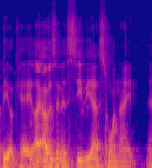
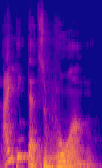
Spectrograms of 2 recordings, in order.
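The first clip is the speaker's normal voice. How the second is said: slow, heavy New York mother; New York "wrong", vowel rounded to "wrawng"; mom's New York accent; much slower than usual. Retold or imitated. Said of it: "She has a New York accent".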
